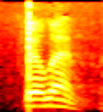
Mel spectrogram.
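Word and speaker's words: Belén: Belen.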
